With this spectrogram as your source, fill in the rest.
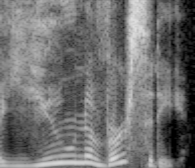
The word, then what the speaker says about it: university: It starts with a y sound, which is a consonant sound.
